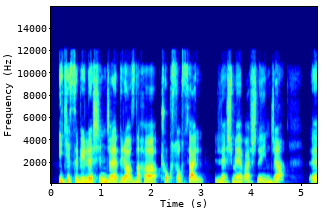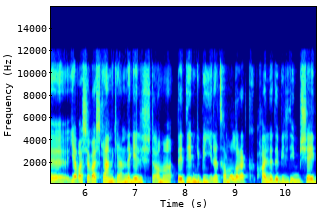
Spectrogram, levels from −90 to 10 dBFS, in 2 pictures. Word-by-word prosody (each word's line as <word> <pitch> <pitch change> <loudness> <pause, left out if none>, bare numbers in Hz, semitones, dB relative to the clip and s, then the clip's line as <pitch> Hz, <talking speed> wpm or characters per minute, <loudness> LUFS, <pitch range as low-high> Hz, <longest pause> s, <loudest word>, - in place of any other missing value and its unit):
İkisi 295 +2 0
birleşince 275 0 +2
biraz 245 -2 +1
daha 255 +1 +1
çok 290 +3 -2
sosyalleşmeye 215 -2 -2
başlayınca, 200 - -2 0.6
eee, 215 -1 0
yavaş 255 +10 +2
yavaş 305 +8 +2
kendi 285 -3 +3
kendine 260 +1 -1
gelişti 245 -4 0
ama 255 +2 -1
dediğim 260 +3 +3
gibi 230 +1 -2
yine 240 0 -3
tam 245 0 -3
olarak 240 +1 -1
halledebildiğim 220 -2 0
bir 200 - -3
şey 240 0 +2
240 Hz, 125 wpm, -26 LUFS, 220-265 Hz, 0.6 s, kendi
